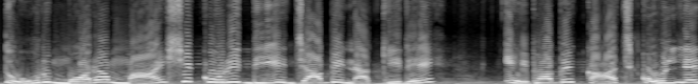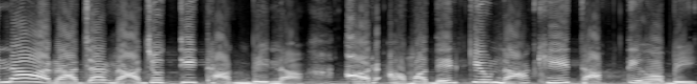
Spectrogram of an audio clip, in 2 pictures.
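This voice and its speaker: A woman's voice: high-pitched, lively intonation, unhurried, fairly bright tone, faint music behind. A woman voicing a cruel, domineering middle-aged mother-in-law in a cartoon, scolding and threatening. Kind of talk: cartoon voice acting.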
